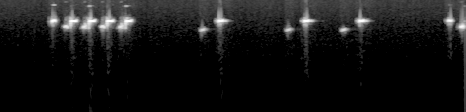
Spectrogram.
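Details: European goldfinch singing in nature; a rapid series of high tinkling chirps, then sparse single notes spaced by short pauses, on an otherwise silent background.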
